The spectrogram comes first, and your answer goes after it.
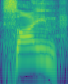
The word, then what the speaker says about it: sign: देख पा रहे हैं साइन यहां पर जी साइलेंट है रेंस आसन तोरण का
